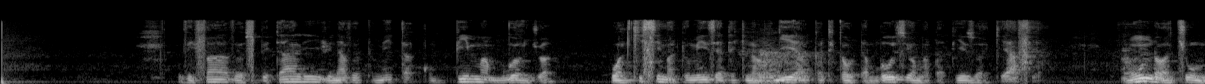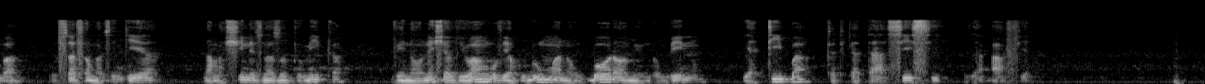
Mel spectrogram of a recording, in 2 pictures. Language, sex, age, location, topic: Swahili, male, 18-24, Dar es Salaam, health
